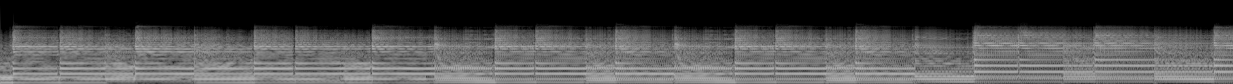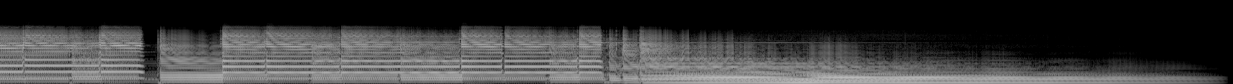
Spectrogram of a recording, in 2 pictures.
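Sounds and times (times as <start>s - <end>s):
electric guitar arpeggio: 0.0s - 24.6s.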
